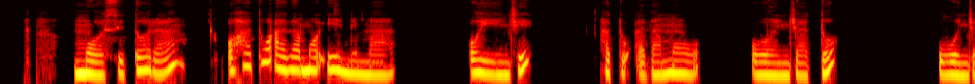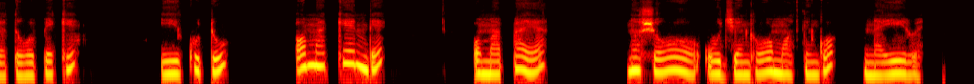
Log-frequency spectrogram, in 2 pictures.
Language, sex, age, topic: Oshiwambo, female, 18-24, finance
